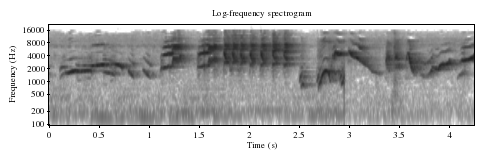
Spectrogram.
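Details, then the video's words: White-rumped shama in a lively night song, described as a very vigorous singer: loud varied phrases mixing rising whistles with rapid buzzy, rattling bursts and sweeping high slurs, delivered almost without pause. "Kicau malam murai batu super GACOR"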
